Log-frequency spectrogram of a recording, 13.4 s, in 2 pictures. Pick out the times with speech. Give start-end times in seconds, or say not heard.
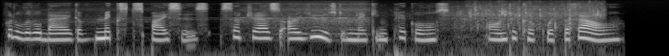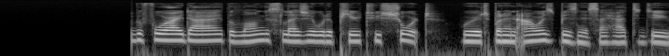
0.0-6.2, 8.0-13.3.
